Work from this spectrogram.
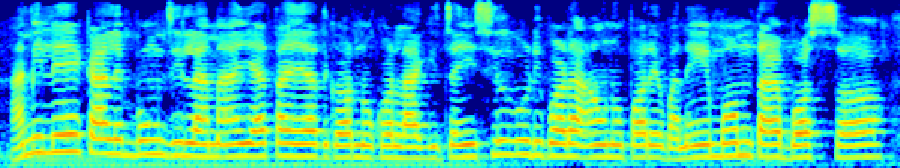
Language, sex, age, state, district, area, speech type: Nepali, female, 60+, West Bengal, Kalimpong, rural, spontaneous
